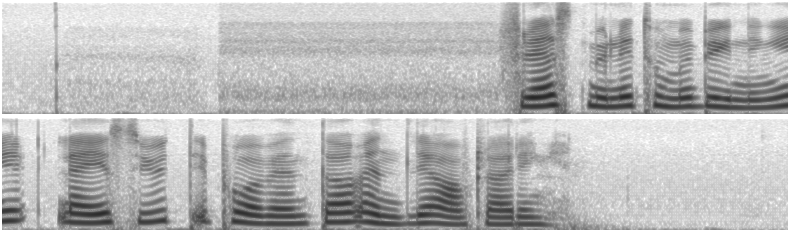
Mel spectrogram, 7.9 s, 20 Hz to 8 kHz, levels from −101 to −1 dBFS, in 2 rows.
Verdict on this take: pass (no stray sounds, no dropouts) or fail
pass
